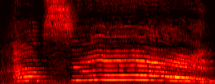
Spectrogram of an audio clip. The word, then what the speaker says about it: Abserd: Abserd is the correct way to say it.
